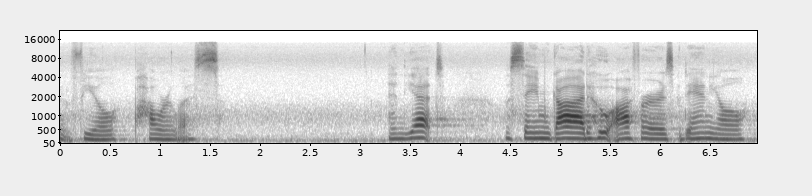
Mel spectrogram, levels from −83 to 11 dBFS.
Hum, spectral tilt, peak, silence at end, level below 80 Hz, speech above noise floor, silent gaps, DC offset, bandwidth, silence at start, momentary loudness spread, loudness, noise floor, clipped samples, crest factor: none; -4.5 dB/octave; -2 dBFS; 0 s; -66 dBFS; 27 dB; none; under 0.1%; 15 kHz; 0 s; 19 LU; -20 LUFS; -47 dBFS; under 0.1%; 20 dB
